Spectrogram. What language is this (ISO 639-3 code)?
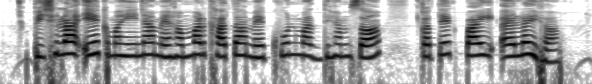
mai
